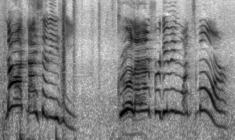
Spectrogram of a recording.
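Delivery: high-pitched wail of complaint; exasperated cry. Real, not acted. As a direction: cry out in dismay at the game. Player failing in hard level.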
